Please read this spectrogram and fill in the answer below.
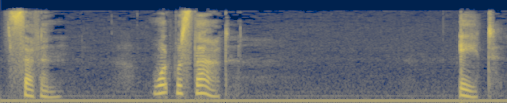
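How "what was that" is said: "What was that?" high, then falling on "that"; falling intonation. Shown as a demonstration. Teacher models question to repeat, falling intonation. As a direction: start high and drop on "that". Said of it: "practice intonation patterns and questions".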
